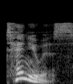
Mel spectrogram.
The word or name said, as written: tenuis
